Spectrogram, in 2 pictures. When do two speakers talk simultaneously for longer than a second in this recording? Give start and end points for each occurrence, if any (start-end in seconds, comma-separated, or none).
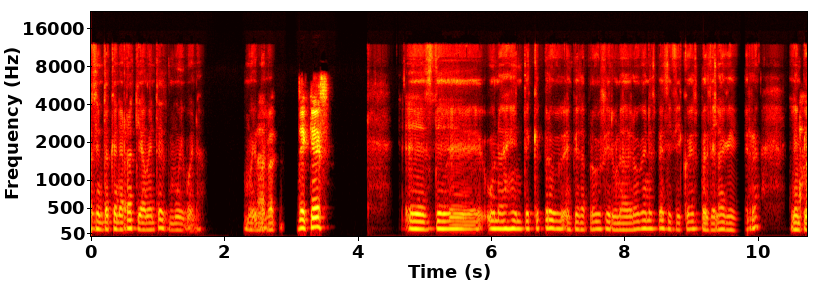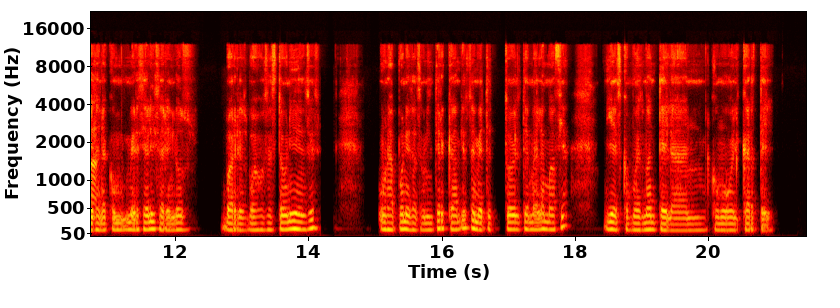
none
